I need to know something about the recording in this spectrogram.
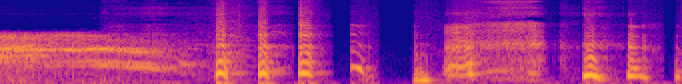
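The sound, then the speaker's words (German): A voice mimics a karate fighter's battle cry given before striking: a drawn-out shout that falls in pitch, followed by a quick string of short, choppy vocal bursts. “Und sie machen auch immer gerne einen Schrei, bevor sie zuschlagen. Aja! Ja, einen Schrei, ungefähr so.”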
